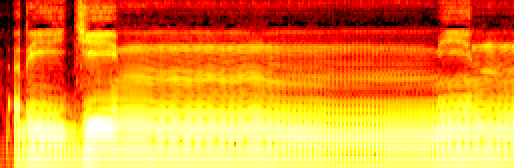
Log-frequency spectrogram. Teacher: Jangan baca rijin tapi rim. Kemudian di bagian jimnya itu suaranya itu kita tahan, kita panjangkan sejenak kira-kira sepanjang dua harakat. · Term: idgham bighunah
